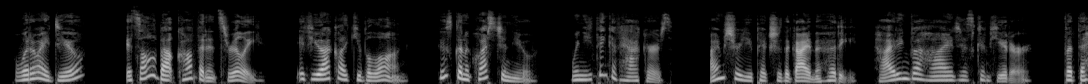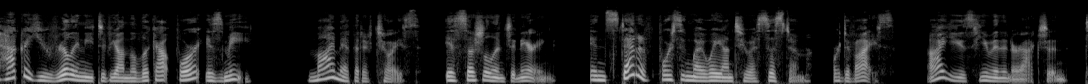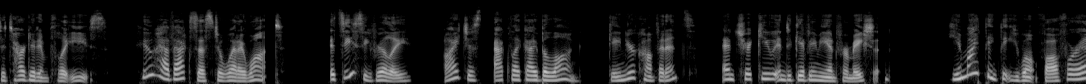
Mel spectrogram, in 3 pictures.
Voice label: English American narration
